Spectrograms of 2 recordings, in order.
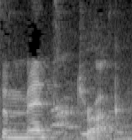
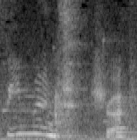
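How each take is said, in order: First: The first word is said as normal 'cement'. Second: The first word sounds like 'semen'. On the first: The speaker calls it right. "It's cement truck" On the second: The speaker calls it wrong. "That sounds like a, another word without the C at the end. Like, that's not how you say it"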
